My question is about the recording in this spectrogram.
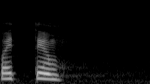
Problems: background sounds at intervals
